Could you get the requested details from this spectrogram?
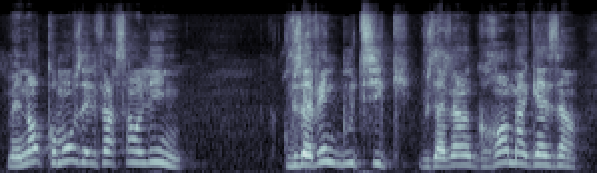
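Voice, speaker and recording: A woman who grew up in France speaks fast in a fairly high, slightly mellow voice as an entrepreneur guest in an interview. She explains things step by step, repeating key phrases for emphasis.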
